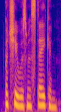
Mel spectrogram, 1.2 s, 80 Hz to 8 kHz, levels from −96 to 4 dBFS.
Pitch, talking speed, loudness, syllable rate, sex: 195 Hz, 195 wpm, -16 LUFS, 5.8 syllables/s, female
